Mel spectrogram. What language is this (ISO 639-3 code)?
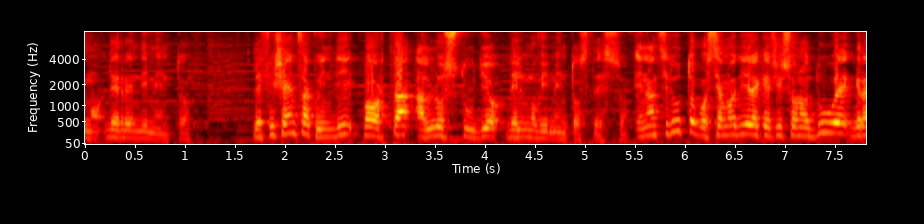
ita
